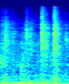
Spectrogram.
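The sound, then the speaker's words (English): A dog named Sammy gives three short, sharp yips in quick succession, fairly faint, over a low steady background hum. “That was my dog, ladies and gents.”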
